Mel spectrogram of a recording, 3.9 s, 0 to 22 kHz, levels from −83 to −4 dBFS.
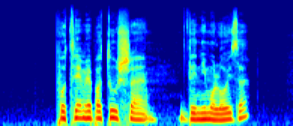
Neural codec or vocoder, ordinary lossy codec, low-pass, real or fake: vocoder, 44.1 kHz, 128 mel bands, Pupu-Vocoder; none; 19.8 kHz; fake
